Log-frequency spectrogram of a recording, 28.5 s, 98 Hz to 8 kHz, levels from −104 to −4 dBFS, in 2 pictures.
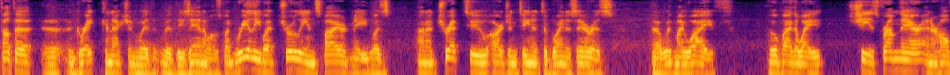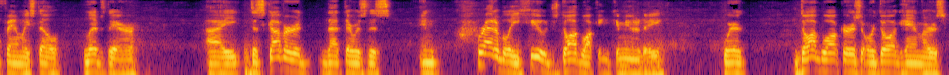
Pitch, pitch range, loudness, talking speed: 100 Hz, 95-110 Hz, -19 LUFS, 125 wpm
